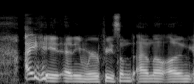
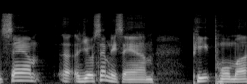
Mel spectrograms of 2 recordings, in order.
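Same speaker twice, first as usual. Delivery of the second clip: ordinary delivery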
